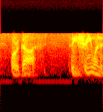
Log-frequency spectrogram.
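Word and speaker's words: Morgoth: the forces of Valinor, but the forces of Morgor. Thank you, Alex. Um, that's obviously Hastings. Well, I mispronounced that second group in C. It's not more gorge. It's more goth.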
